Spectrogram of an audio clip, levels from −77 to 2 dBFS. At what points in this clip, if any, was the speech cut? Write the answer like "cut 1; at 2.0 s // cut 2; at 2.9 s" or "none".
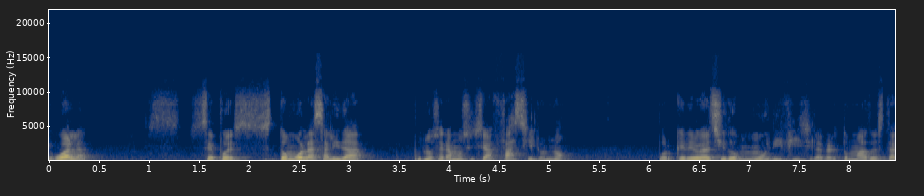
none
